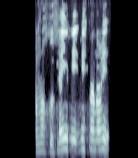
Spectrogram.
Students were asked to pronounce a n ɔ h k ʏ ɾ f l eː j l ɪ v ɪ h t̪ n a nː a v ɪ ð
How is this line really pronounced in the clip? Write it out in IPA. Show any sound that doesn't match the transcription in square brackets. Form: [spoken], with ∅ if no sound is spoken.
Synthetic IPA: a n ɔ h k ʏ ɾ f l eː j [ɾ] ɪ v ɪ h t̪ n a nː a v ɪ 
